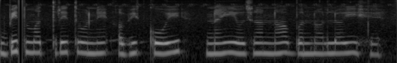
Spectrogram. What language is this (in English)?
Magahi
